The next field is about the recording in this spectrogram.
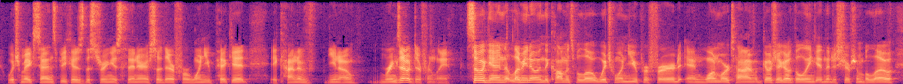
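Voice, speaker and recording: A man hosting a gear comparison video, talking casually and directly to the viewers. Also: fairly low pitch. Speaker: host of a bass gear video series. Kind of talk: casual presenting to camera, product comparison.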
